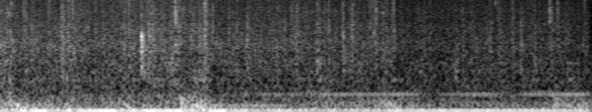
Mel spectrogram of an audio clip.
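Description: Heavy rain pours down in a steady, dense hiss, with a deep low rumble of thunder rolling underneath the whole time. No voices are heard.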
